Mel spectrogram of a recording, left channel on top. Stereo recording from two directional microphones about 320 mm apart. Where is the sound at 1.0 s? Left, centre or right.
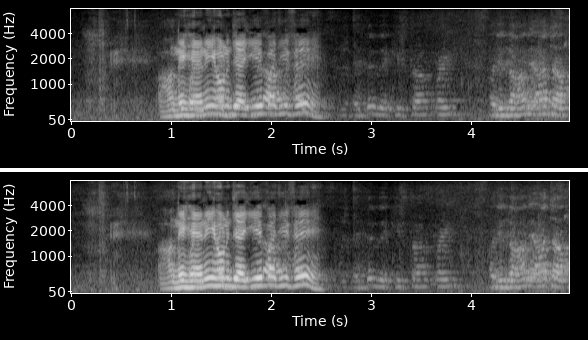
Centre.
